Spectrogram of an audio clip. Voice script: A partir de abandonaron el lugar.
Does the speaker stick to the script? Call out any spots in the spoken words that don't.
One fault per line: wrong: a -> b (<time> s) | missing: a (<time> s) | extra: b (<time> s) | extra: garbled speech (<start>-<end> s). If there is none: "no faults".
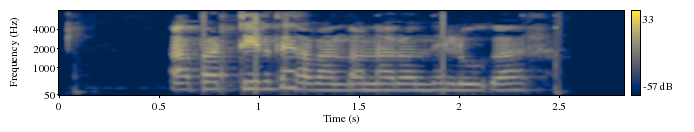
no faults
